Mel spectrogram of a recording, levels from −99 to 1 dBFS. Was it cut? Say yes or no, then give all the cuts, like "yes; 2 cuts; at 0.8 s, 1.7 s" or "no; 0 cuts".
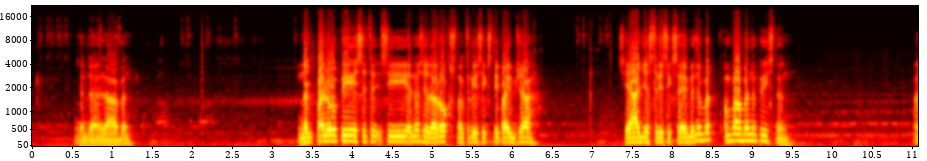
no; 0 cuts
